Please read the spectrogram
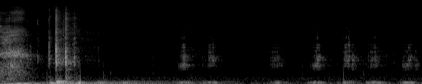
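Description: Typing on a computer keyboard: a run of separate keystrokes, mostly in the second half.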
